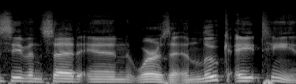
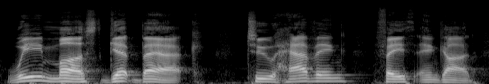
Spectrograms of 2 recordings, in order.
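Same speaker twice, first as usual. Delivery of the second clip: slow emphatic; much slower than usual. Real, not acted. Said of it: "listen to that".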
